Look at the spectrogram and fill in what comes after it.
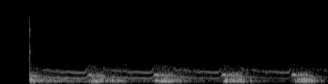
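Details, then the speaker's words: Stethoscope over an abnormal hemodialysis arteriovenous access: short, pulsed whooshing bursts about 88 a minute with quieter gaps, not continuous; an abnormal bruit warranting referral to nephrology/interventionist. "And that is in contrast to an AV axis that is abnormal."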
